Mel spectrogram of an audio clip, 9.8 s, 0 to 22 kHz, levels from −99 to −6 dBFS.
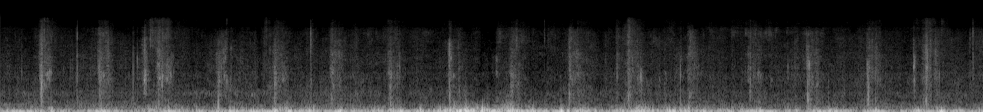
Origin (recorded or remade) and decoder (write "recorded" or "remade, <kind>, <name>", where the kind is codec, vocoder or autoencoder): remade, codec, HILCodec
